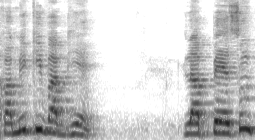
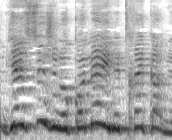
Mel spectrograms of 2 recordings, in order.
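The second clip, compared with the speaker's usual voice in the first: higher, confident lady; quoting the lady, much higher; vouching neighbour; 8 semitones higher than usual. Retold or imitated. Neighbour vouching for brother to the sister, higher.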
